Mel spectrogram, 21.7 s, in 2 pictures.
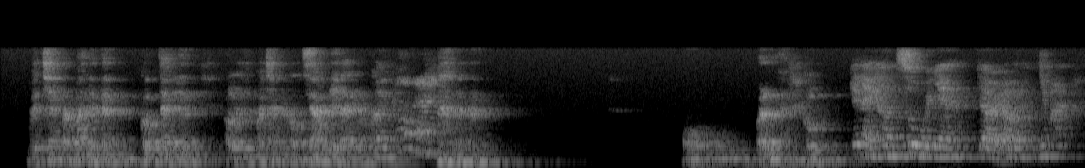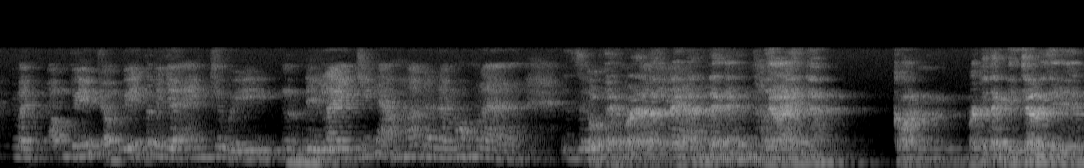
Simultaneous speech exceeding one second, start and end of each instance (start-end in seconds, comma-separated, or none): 16.7-18.9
